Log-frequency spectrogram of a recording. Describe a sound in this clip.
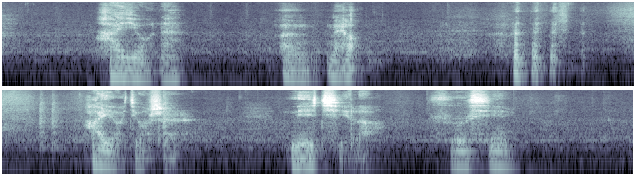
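An older man speaks in a low, rough voice, close by.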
